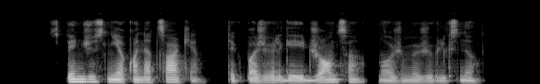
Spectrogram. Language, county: Lithuanian, Kaunas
